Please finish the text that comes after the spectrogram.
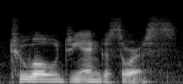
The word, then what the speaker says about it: Tuojiangosaurus: i actually have to look up how to pronounce it tuogiangosaurus but you guys all wanted me to draw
